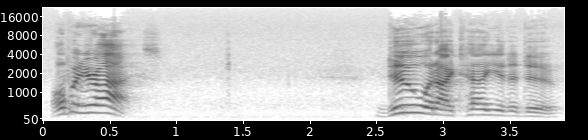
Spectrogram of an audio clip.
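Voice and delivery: loud, commanding preacher voice; stern command. Acted. Preacher voicing Jesus ordering the healed to see, loud and stern. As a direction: drive the command home. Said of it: "using a word that says".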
